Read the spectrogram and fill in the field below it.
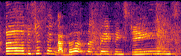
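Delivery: high, breathy mock shopper voice asking about jeans; imitating fussy shopper. Comic retelling of women at T J Maxx, high mocking voice. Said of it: "I hear women saying".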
